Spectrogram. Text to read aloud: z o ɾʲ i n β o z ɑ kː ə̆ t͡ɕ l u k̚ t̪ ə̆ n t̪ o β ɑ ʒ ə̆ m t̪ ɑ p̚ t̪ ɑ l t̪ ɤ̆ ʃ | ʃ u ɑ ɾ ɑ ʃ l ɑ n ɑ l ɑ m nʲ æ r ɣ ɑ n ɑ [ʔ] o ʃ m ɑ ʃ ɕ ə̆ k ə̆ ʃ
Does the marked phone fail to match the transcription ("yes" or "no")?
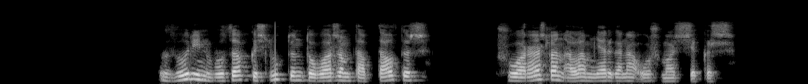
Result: no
